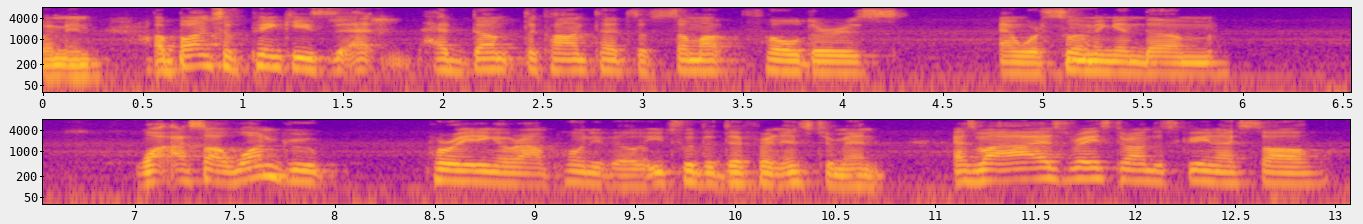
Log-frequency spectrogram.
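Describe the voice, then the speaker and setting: A man's voice: medium pitch, fairly bright tone, slight background noise, rough recording. A man reading a story aloud as an amateur narrator, stumbling over words and restarting phrases.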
